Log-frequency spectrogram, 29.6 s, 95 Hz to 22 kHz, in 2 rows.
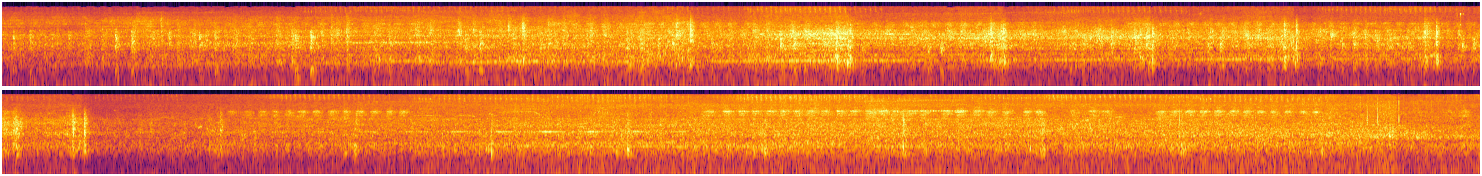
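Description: Tobu 634-type Skytree Train electric railcar running away along the track, its traction motor whine rising slowly in pitch as it gathers speed. Clicks from the rail joints and wheel noise fade as it recedes.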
